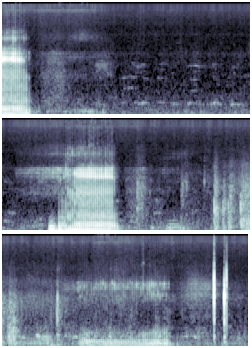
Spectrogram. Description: dog snores for england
